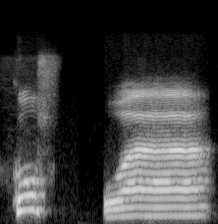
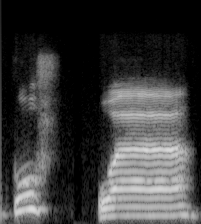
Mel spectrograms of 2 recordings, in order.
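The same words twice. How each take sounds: No difference in how they are said.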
